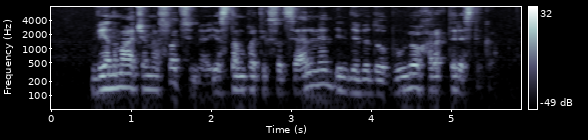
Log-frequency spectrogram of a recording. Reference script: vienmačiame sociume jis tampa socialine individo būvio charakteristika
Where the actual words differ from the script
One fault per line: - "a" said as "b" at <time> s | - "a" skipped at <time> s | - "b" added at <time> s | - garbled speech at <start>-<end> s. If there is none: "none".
- "tik" added at 2.7 s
